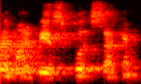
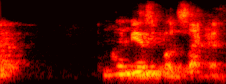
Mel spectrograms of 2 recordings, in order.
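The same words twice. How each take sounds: First: Said in the usual way. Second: Whispered aside. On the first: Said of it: "Yep, it might be a split second". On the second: Shown as a demonstration. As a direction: whisper it, softer, almost no voice.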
